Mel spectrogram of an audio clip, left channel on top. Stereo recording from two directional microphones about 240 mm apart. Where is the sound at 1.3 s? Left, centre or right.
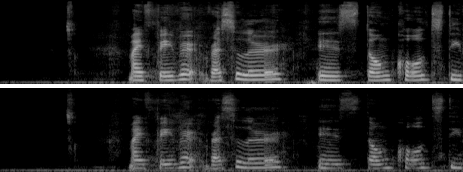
Left.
